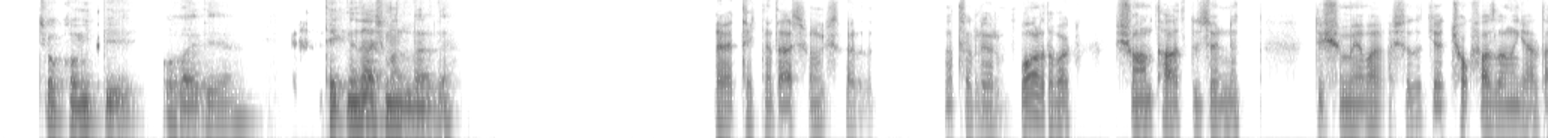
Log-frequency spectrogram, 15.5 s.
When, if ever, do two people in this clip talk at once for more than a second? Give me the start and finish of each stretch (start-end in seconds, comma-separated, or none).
none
